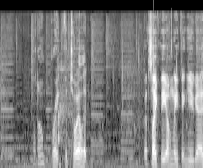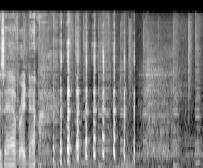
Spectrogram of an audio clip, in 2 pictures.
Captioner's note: giggle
